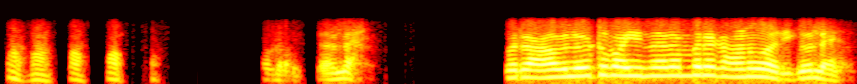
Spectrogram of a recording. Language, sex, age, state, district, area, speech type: Malayalam, male, 30-45, Kerala, Alappuzha, rural, conversation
